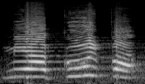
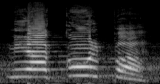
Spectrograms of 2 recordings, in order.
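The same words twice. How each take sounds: First: Slow, loud anguished mea culpa; hammed-up mea culpa. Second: Slow loud wailing mea culpa; repeated anguished mea culpa. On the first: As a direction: wail it like a penitent. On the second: Retold or imitated. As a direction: drag out the second mea culpa.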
